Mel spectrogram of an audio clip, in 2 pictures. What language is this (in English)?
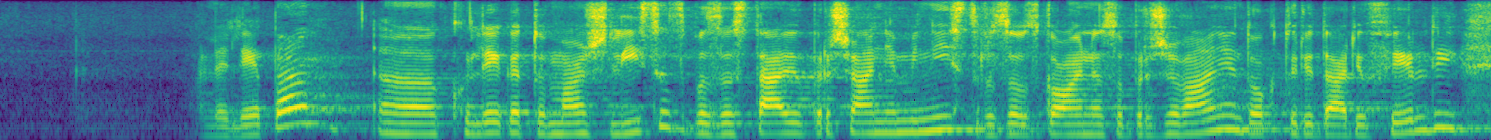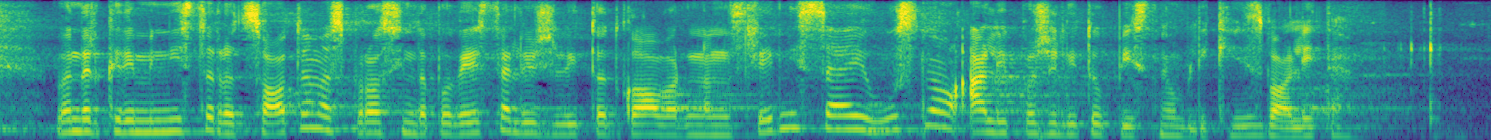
Slovenian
